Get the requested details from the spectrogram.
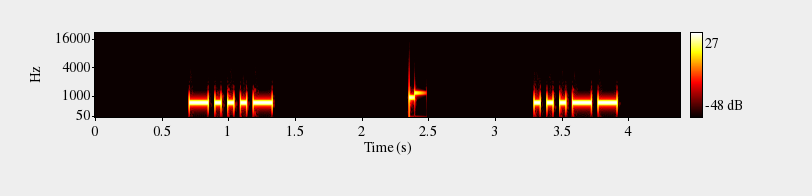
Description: Morse code, heard as a keyed tone, about 25 wpm, 700 Hz. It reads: <BT> 3
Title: Single Character (Letter:Number:Punctuation:Prosign) Alt 25wpm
